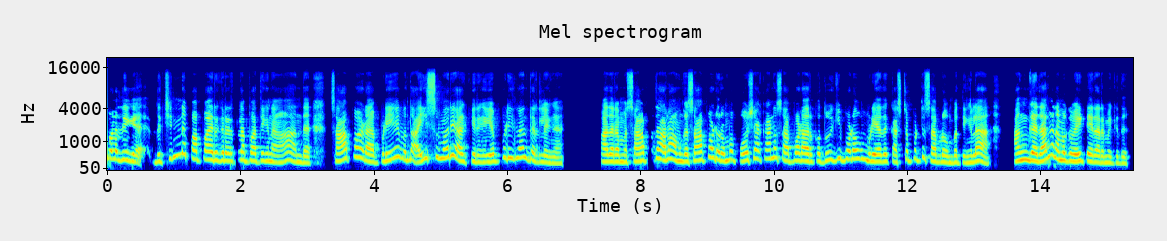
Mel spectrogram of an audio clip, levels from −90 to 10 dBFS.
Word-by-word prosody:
குழந்தைங்க 275 Hz, -6 st, +1 dB, 0.3 s
இந்த 215 Hz, +3 st, -6 dB
சின்ன 380 Hz, +8 st, -3 dB, 0.2 s
பாப்பா 290 Hz, 0 st, +1 dB
இருக்கிற 255 Hz, -1 st, 0 dB
இடத்துல 270 Hz, +3 st, -3 dB
பார்த்தீங்கன்னா, 240 Hz, -3 st, -1 dB, 0.3 s
அந்த 200 Hz, -2 st, -2 dB, 0.4 s
சாப்பாடு 310 Hz, +2 st, +2 dB
அப்டியே 240 Hz, -, -2 dB
வந்து 265 Hz, -, -2 dB, 0.2 s
ஐஸ் 325 Hz, +3 st, -2 dB
மாரி 350 Hz, +5 st, +3 dB
ஆக்கிருங்க 220 Hz, -3 st, -2 dB
எப்டின்னு 335 Hz, +8 st, -3 dB
தான் 345 Hz, -4 st, -1 dB
தெரியலங்க. 200 Hz, -6 st, -3 dB, 0.7 s
அத 220 Hz, 0 st, +4 dB
நம்ம 215 Hz, -1 st, -1 dB
சாப்பிட 245 Hz, +7 st, 0 dB
ஆனா, 300 Hz, -, +1 dB
அவங்க 230 Hz, -1 st, +1 dB
சாப்பாடு 275 Hz, 0 st, +1 dB
ரொம்ப 275 Hz, +3 st, -1 dB
போஷாக்கான 305 Hz, +6 st, -1 dB
சாப்பாடா 245 Hz, 0 st, +1 dB
இருக்கும். 230 Hz, -1 st, -5 dB
தூக்கி 270 Hz, +3 st, -3 dB
போடவும் 300 Hz, -1 st, 0 dB
முடியாது 225 Hz, -1 st, +3 dB
கஷ்டப்பட்டு 245 Hz, -, -6 dB
சாப்பிடுவோம் 210 Hz, -4 st, -1 dB
பார்த்தீங்களா? 200 Hz, +4 st, 0 dB, 0.6 s
அங்கதாங்க 260 Hz, -, +5 dB
நமக்கு 245 Hz, -3 st, +3 dB
வெயிட் 235 Hz, 0 st, +2 dB
ஏற 205 Hz, -, +1 dB
ஆரம்பிக்குது. 185 Hz, -2 st, -5 dB
245 Hz, 150 wpm, -25 LUFS, 220-290 Hz, 0.7 s, அங்கதாங்க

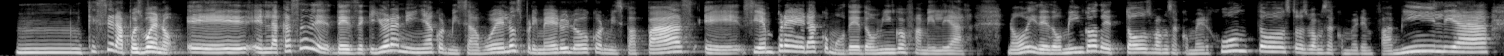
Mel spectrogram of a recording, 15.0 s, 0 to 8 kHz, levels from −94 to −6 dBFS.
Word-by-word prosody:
Mm, 210 Hz, 0 st, -1 dB
¿Qué 260 Hz, -, -6 dB
será? 255 Hz, -4 st, +2 dB
Pues, 220 Hz, -1 st, +6 dB
bueno, 215 Hz, -4 st, +5 dB
eh, 210 Hz, 0 st, +3 dB
en 210 Hz, -, +1 dB
la 215 Hz, -1 st, +1 dB
casa 280 Hz, +7 st, -2 dB
de 200 Hz, -, +1 dB
desde 190 Hz, -1 st, +2 dB
que 195 Hz, +1 st, -5 dB
yo 255 Hz, -, +5 dB
era 305 Hz, +1 st, +3 dB
niña, 220 Hz, -2 st, -1 dB
con 220 Hz, -5 st, -4 dB
mis 165 Hz, -1 st, -8 dB
abuelos, 215 Hz, -, 0 dB
primero, 195 Hz, -2 st, 0 dB
y -, -, +2 dB
luego 205 Hz, -1 st, -1 dB
con 200 Hz, -5 st, -4 dB
mis 170 Hz, 0 st, -9 dB
papás, 195 Hz, +10 st, +2 dB
eh, 175 Hz, -2 st, -3 dB
siempre 235 Hz, +6 st, +2 dB
era 250 Hz, 0 st, +1 dB
como 210 Hz, -10 st, -6 dB
de 175 Hz, 0 st, +1 dB
domingo 190 Hz, +5 st, -2 dB
familiar, 155 Hz, -5 st, -7 dB, 0.3 s
¿no? 180 Hz, +6 st, -1 dB
Y 255 Hz, -, +1 dB
de 185 Hz, -3 st, +2 dB
domingo 215 Hz, +10 st, +1 dB
de 215 Hz, -4 st, -1 dB
todos 205 Hz, 0 st, -1 dB
vamos 190 Hz, -1 st, -5 dB
a 185 Hz, -, -9 dB
comer 170 Hz, 0 st, -10 dB
juntos, 270 Hz, -, -1 dB
todos 210 Hz, -4 st, -5 dB
vamos 185 Hz, 0 st, -5 dB
a 175 Hz, -, -8 dB
comer 160 Hz, -2 st, -12 dB
en 155 Hz, -, -10 dB
familia, 235 Hz, -, 0 dB
210 Hz, 185 wpm, -22 LUFS, 180-235 Hz, 0.3 s, Pues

